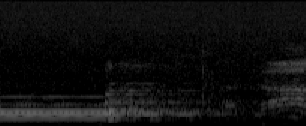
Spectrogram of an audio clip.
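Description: Faint last held note of the dance music, a steady chord that stops about two-thirds of a second in, followed by near silence.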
